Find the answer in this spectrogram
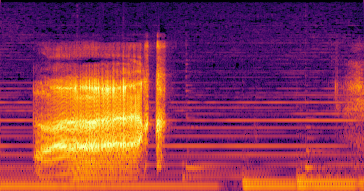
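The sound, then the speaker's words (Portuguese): A voice imitates a wolf's big, loud burp after it swallowed a grandmother: one long, rough, rumbling belch lasting about a second, followed by a low hum and quieter background sounds. “Depois disso, ele deu um tremendo arroto.”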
